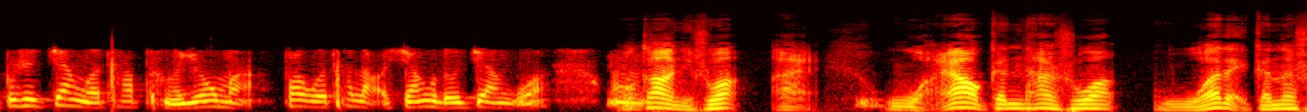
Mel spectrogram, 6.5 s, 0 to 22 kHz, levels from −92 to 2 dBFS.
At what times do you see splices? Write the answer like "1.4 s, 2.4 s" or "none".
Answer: 3.0 s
